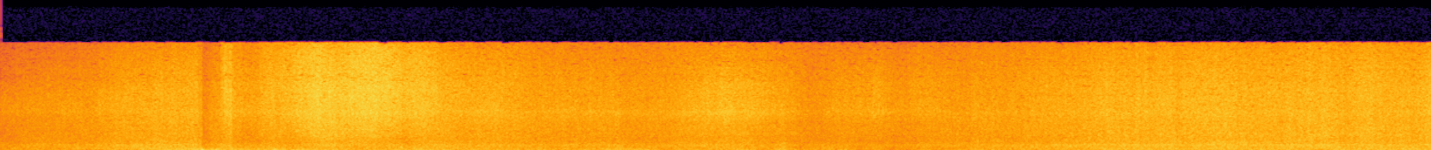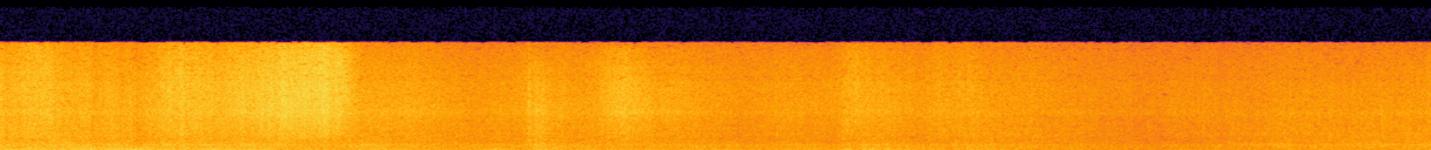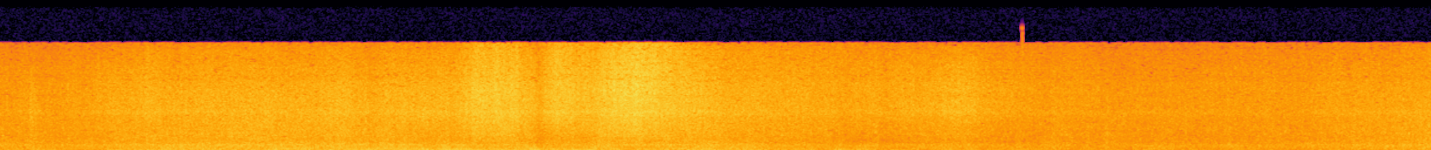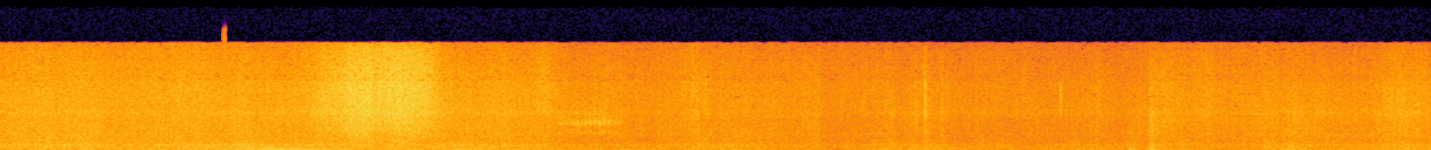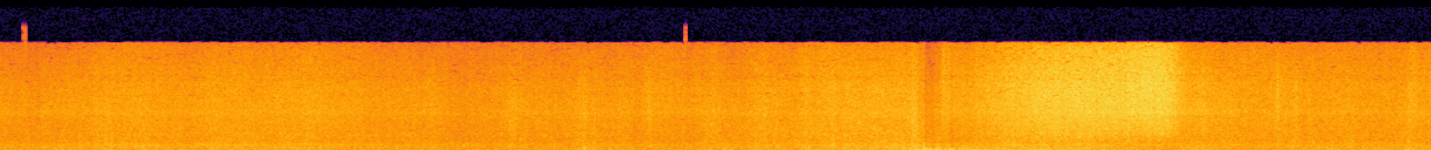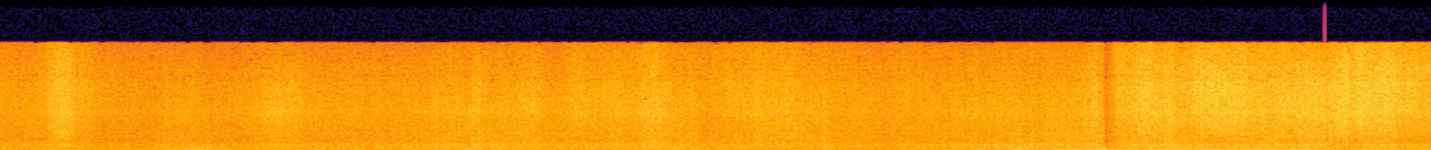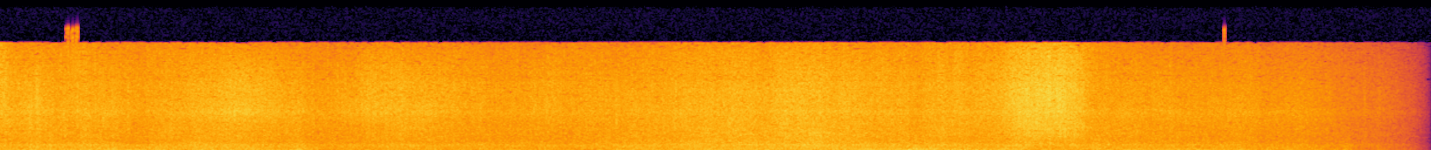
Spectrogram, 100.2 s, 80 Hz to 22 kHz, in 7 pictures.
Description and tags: Crashing Waves 2
Crashing surf and blow hole at Waianapanapa State Park, Hana, HI.
Maui, blow, surf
